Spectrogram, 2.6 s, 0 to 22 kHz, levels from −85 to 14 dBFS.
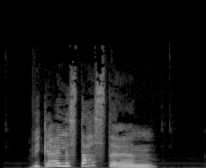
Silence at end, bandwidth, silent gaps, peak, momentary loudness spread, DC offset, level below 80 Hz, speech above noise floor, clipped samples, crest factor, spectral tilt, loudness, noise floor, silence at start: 0.65 s; 16.5 kHz; none; -4 dBFS; 8 LU; under 0.1%; -50 dBFS; 39 dB; under 0.1%; 18 dB; -3.5 dB/octave; -21 LUFS; -59 dBFS; 0.35 s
